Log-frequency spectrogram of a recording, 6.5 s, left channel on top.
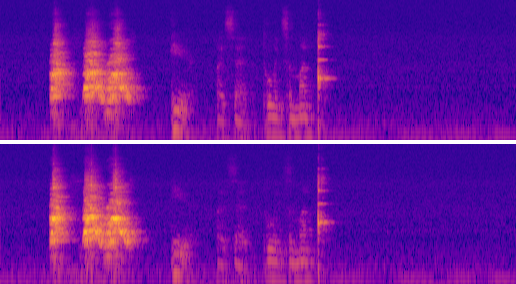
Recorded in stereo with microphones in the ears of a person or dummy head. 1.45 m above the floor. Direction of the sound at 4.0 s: Centre (ahead or behind).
